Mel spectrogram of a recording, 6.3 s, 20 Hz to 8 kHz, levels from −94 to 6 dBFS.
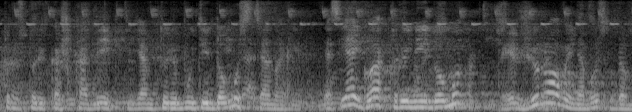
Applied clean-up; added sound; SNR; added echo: none; Bird vocalization, bird call, bird song; 18 dB; reverberation time 1.8 s.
